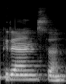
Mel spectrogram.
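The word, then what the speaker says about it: grandson: ग्रैंड में भी देखिए एंड आया है बीच में। एक ग्रैंड हो गया। दूसरा सन हो गया। दो सिलेबल हो गया। तो यहां पे डी लेटर साइलेंट है।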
